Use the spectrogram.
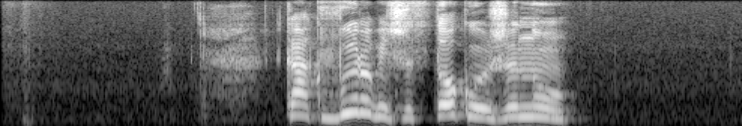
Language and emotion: Russian, angry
